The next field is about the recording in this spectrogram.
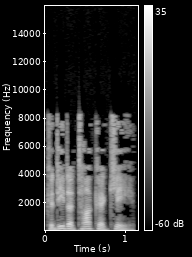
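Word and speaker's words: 梶田隆章: Takaaki Kajita, Weitian Long Zhang Kajita Takaaki, Japanese pronunciation, Kajita Takaaki, born 9 March 1959, is a Japanese physicist, known for neutrino experiments at the Kamiokande and its successor, Super Kamiokande.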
